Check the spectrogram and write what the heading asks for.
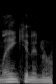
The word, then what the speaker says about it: Lankinen: On the pronunciation from Hockey Reference says Lan, L-A-N-K, K-I-H, and then Nen, N-E-H-N. Lankinen? Lankinen?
